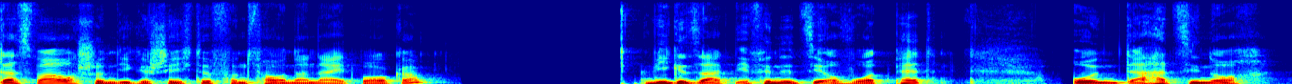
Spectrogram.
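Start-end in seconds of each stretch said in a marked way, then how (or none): none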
